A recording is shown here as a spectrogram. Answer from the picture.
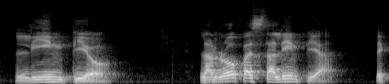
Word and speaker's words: limpio: Limpio. Pay attention to the pronunciation of the I. It's a long E. Limpio.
